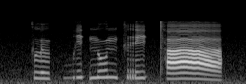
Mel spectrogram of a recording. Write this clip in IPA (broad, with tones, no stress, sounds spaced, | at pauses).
k l ɯ˨˩ k̚ b i˥˩ ʔ n u˥˩ n k r i˥˩ ʔ tʰ aː˥˩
